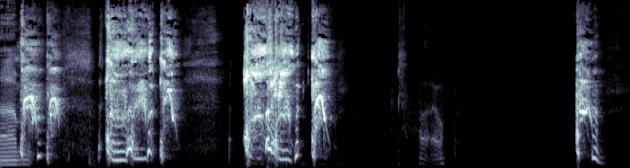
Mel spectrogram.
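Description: Someone coughs and sputters in a loud, choking fit, several harsh bursts close up, then a pause with a faint wheezy breath and one more strained cough.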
